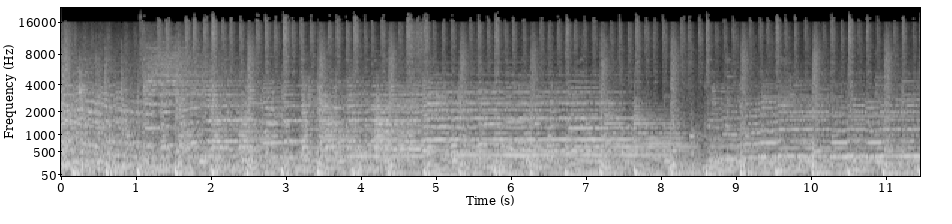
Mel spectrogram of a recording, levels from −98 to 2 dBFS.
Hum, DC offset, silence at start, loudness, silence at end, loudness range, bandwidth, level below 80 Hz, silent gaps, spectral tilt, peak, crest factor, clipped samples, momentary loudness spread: none; under 0.1%; 0 s; -19 LUFS; 0 s; 3 LU; 19 kHz; -26 dBFS; none; -5.5 dB/octave; -2 dBFS; 16 dB; under 0.1%; 4 LU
